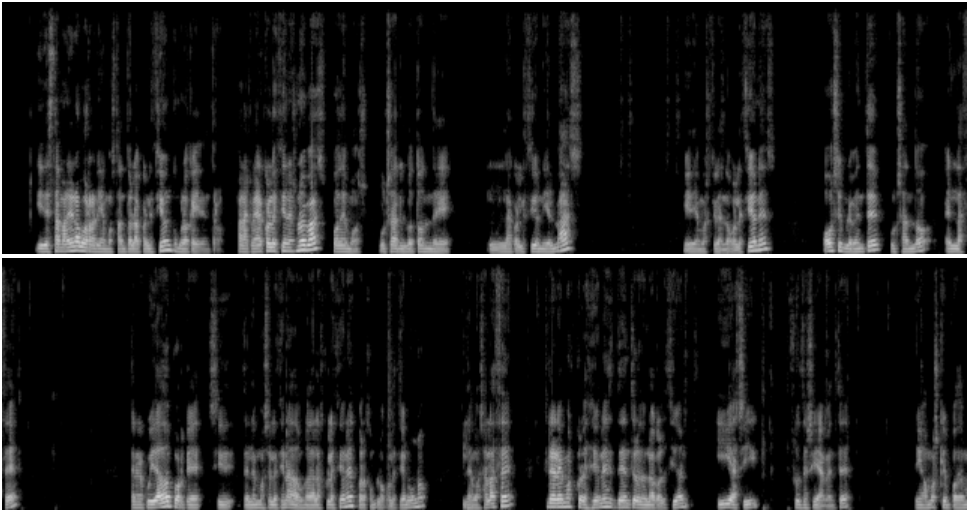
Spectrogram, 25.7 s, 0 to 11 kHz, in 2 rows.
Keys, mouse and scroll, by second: 8.3 click, 8.8 click, 13.2 c, 18.1 click, 19.2 c, 19.5 c, 20.0 c, 22.2 click, 23.0 c, 23.4 c, 24.0 click, 24.2 c, 24.6 c.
